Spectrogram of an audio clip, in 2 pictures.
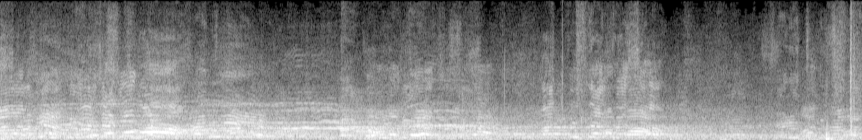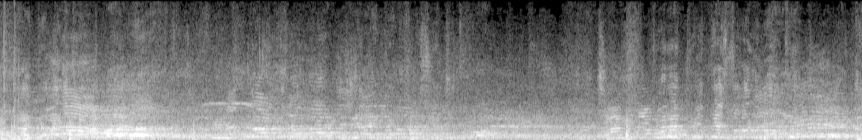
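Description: A crowd cheers and murmurs in a large hall.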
